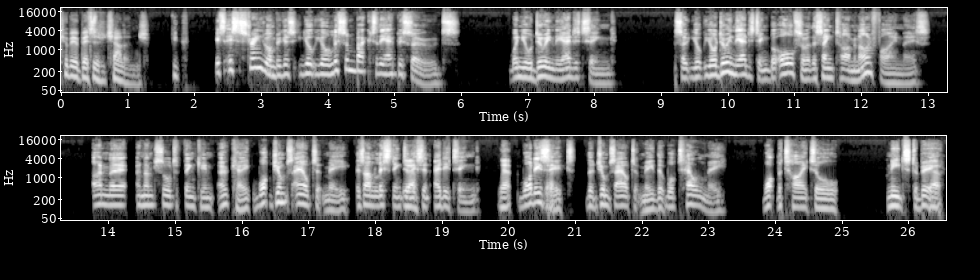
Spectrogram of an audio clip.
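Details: Adult man speaking, with brief interjection from another voice; conversational speech.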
